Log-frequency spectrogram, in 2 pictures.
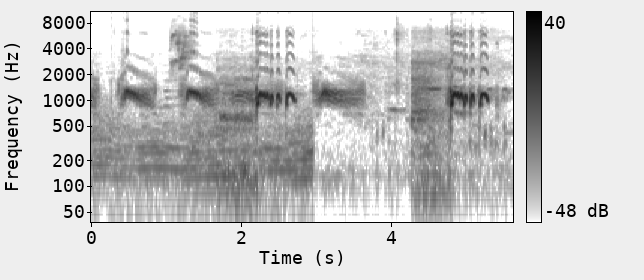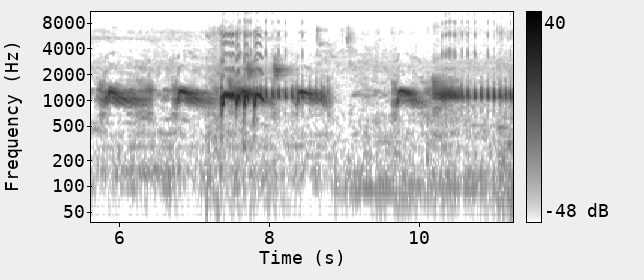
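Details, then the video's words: Loud local zebra dove calling, said to provoke and panic other zebra doves; a series of short rolling coos with bubbling trilled endings, separated by brief pauses, plus some low background rumble. "Perkutut lokal gacor suara besar - Panggilan perkutut Ampuh BIKIN PANIK perkutut lain"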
